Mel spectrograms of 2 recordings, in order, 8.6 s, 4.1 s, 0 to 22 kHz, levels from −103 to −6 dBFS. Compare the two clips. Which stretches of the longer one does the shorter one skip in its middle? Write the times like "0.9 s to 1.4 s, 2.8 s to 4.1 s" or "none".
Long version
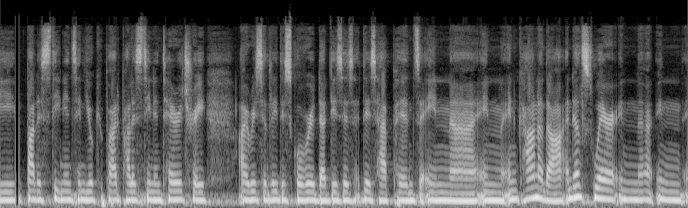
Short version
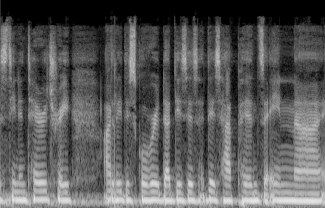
3.1 s to 3.4 s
